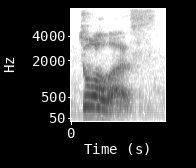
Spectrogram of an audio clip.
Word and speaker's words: Doulas: Now here is Doulas. Doulas, and you have to say it like that because that's how Jackie Aina would say it.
